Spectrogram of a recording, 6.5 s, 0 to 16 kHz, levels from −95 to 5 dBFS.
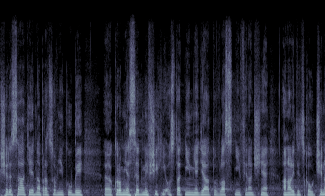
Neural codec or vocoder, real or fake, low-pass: vocoder, 44.1 kHz, 128 mel bands every 512 samples, BigVGAN v2; fake; 14.4 kHz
